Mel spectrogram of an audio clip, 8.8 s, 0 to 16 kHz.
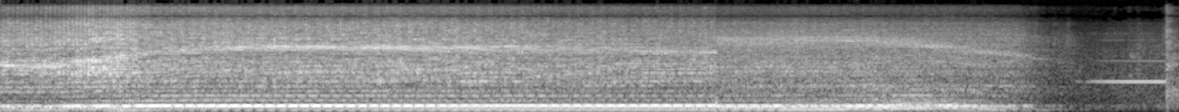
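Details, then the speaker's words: Saab 9-2X (WRX-based) being stripped for parts, last start-up with exhaust removed: loud, raw, rapid-firing unmuffled engine note swells with revs, holds, then dies away. "It's actually not that loud. Okay. Yeah, it's it's loud."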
